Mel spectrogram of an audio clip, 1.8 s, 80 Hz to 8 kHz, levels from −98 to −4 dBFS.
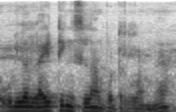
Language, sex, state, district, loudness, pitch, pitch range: Tamil, male, Tamil Nadu, Kanyakumari, -16 LUFS, 110 Hz, 100-115 Hz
